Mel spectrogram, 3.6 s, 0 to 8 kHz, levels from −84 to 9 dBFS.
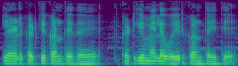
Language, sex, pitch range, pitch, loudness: Kannada, male, 110-120 Hz, 110 Hz, -16 LUFS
